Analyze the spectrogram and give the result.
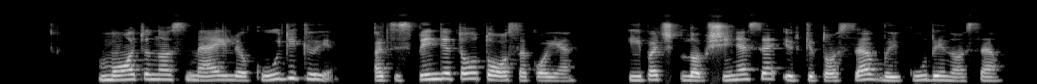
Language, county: Lithuanian, Kaunas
